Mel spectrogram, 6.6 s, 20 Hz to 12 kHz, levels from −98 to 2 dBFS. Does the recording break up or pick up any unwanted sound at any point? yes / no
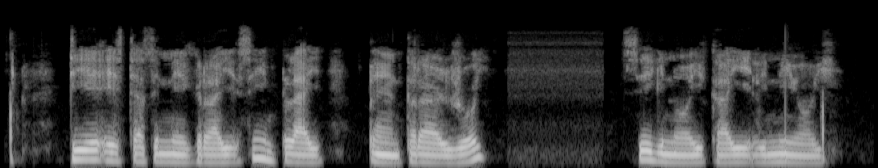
no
